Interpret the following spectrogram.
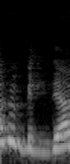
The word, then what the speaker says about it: विद्या: तो यह जो चीजें हैं, कह रहा है कि सार्थक इकाइयों में बांटे, ना कि विदया, विदया ददाति विनयम नहीं कहना है मुझे, यह मुझे कहना है विद्या।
